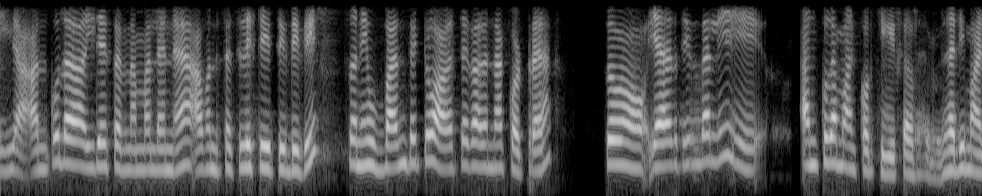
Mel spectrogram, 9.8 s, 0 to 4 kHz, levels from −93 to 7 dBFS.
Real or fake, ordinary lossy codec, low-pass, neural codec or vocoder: fake; none; 3.6 kHz; codec, 16 kHz, 0.8 kbps, ZipCodec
